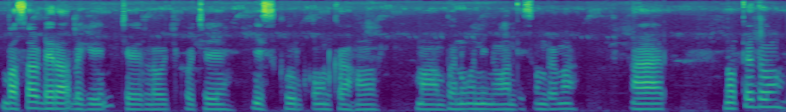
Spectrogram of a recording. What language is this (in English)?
Santali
